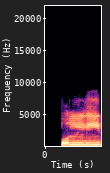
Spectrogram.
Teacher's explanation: Diidghamkan atau ditasdid ke huruf lam, tapi tidak disertai dengan dengungnya. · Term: idgham bila gunnah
